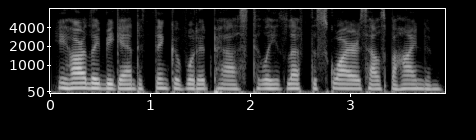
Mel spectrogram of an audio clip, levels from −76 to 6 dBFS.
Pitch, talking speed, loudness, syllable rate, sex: 155 Hz, 275 wpm, -18 LUFS, 6.2 syllables/s, female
